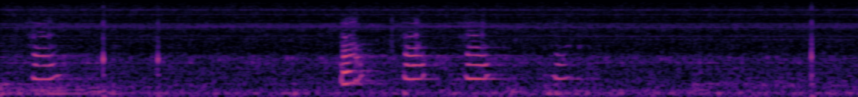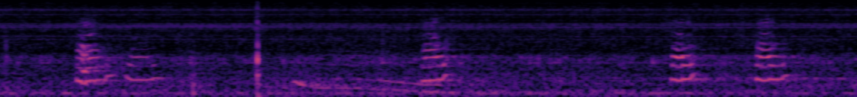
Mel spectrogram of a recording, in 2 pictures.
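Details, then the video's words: Two Oriental Siamese cats chattering at birds indoors: short clipped harmonic chirps in quick pairs and triplets, spaced about a second apart, with a faint electrical hum underneath. "Oriental Siamese Cats - Talking to the birds"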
